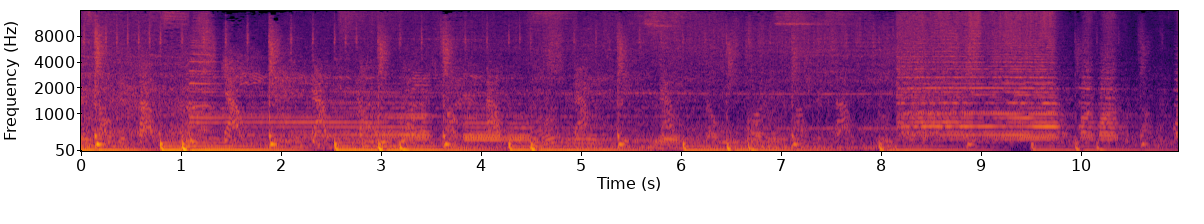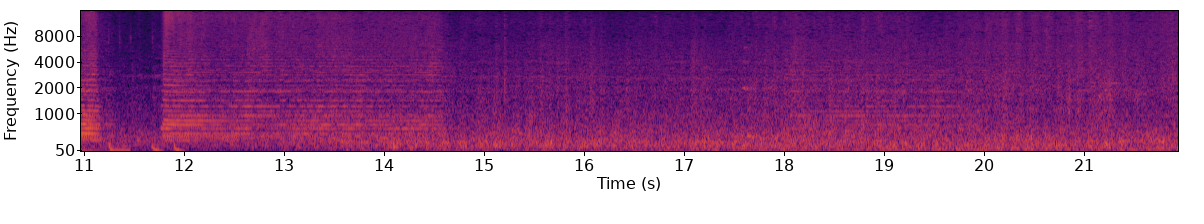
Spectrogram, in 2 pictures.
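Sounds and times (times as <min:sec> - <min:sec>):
locomotive air horn: 0:00.0 - 0:14.8, 0:18.8 - 0:19.9
train wheels on rails: 0:00.0 - 0:21.9.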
